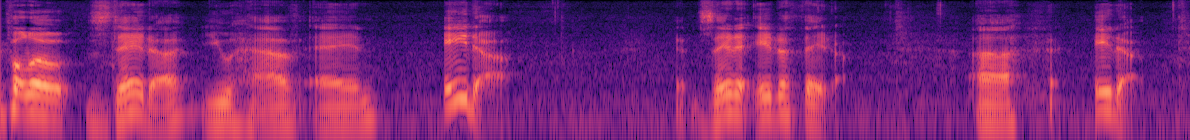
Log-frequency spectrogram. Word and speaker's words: eta: Right below zeta, you have an eta. Zeta, eta, theta. Eta. And eta is a long E sound, but it kind of sounds more like a long A sound. A, like that.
